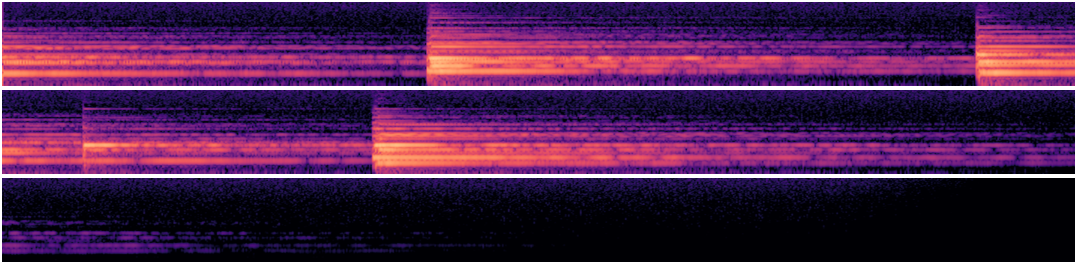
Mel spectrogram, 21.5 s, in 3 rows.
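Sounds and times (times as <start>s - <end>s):
piano: 0.0s - 15.5s.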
